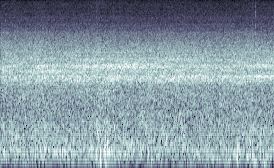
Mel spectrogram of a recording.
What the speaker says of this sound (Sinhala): අපි ආවේ මෙන්න මේ කියන දිය කැරැල්ල බලන්ඩ.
